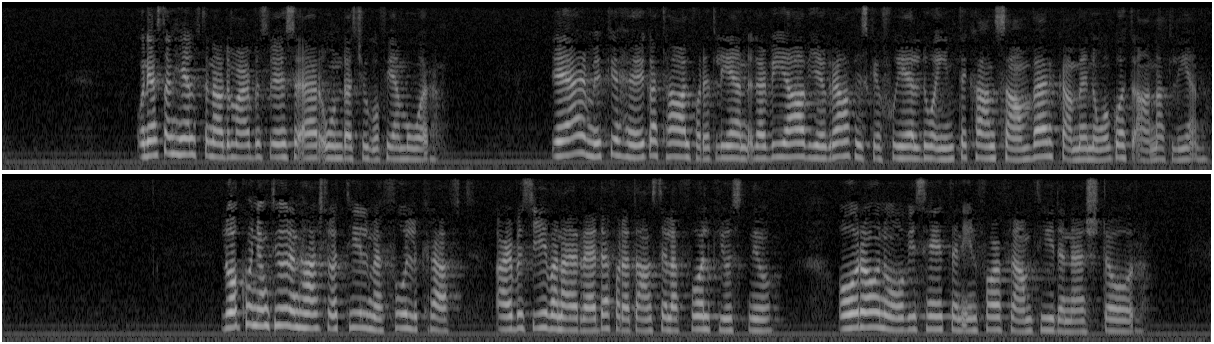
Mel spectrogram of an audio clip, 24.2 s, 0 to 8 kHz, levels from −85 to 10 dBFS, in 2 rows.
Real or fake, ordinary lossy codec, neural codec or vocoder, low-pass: real; none; none; 7.2 kHz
